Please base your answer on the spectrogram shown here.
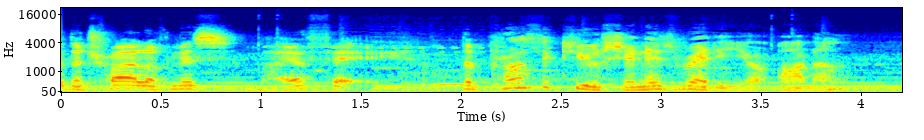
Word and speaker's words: Fey: Fey.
